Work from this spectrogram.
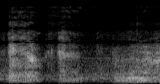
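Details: Puppies playing: two short rough growling bursts with yipping edges, a brief pause, then a lower grumbling growl, with a person talking nearby.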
